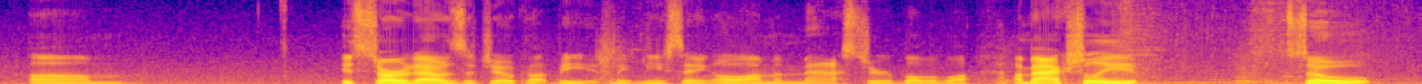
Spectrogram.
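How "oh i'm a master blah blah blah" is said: normal talking voice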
